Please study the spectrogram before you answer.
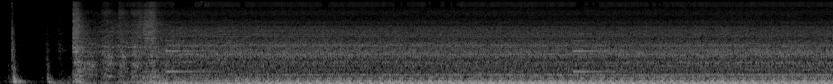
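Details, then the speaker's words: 2009 Audi A4 six-speed manual, restarted after plug work: idle carries a steady uneven lope, roughly three beats a second. The misfire moved to cylinder 1, and a fouled or faulty spark plug is suspected. "oh now see the misfire moved to one okay"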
